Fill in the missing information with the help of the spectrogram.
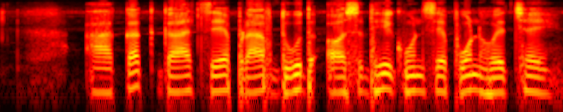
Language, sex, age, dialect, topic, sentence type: Maithili, male, 18-24, Southern/Standard, agriculture, statement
